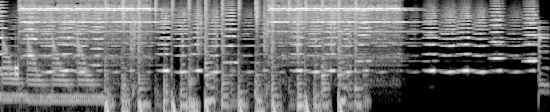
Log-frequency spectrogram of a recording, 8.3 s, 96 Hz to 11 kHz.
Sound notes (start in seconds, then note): 1.5 phone rings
